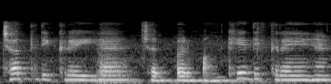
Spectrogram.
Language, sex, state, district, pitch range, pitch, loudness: Hindi, female, Punjab, Pathankot, 190-215 Hz, 205 Hz, -16 LUFS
